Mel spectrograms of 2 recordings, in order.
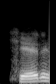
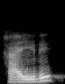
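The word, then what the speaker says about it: Χαῖρε: Here, repito, é a pronúncia do grego katarevousa, que é um grego antigo modernizado e que é utilizado normalmente nas igrejas, que se escreve Kaire, e alguns linguistas do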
